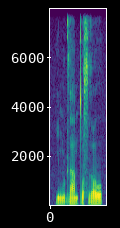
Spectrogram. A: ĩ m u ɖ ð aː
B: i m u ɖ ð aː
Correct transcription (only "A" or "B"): B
